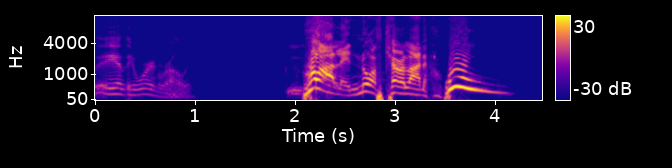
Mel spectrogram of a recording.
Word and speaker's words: Raleigh: Raleigh, North Carolina. Woo! Okay. That's how you got to say it. You got to say it like Ric Flair usually would say it on WCW Saturday Night.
